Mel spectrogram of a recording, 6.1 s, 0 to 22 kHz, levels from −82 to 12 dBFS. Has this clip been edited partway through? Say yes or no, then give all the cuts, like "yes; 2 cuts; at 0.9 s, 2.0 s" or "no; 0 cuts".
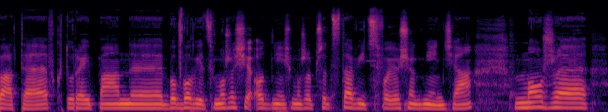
no; 0 cuts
